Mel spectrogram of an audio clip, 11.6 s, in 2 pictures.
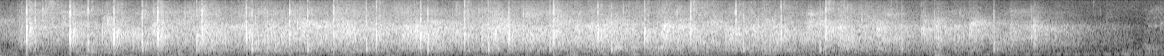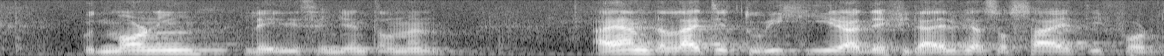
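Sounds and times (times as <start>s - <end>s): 
audience applause: 0.0s - 5.5s
speech: 6.3s - 8.2s, 8.8s - 11.6s.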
